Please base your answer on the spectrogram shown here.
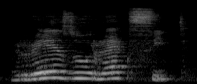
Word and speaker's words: resurrexit: Então, em latim fica resurrexit.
